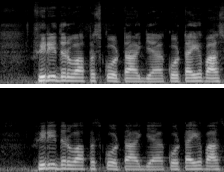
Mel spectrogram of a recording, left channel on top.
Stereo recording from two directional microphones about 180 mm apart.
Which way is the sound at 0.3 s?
15° left (ahead or behind).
